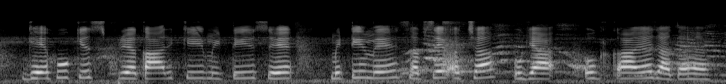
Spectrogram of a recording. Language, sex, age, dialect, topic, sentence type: Hindi, female, 18-24, Marwari Dhudhari, agriculture, question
